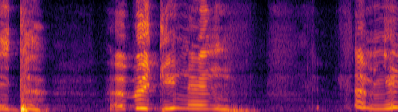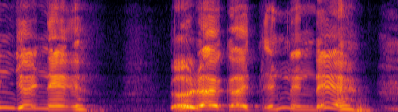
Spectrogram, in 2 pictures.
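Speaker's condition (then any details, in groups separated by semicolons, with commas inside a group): Brain lesion disability grade 1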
